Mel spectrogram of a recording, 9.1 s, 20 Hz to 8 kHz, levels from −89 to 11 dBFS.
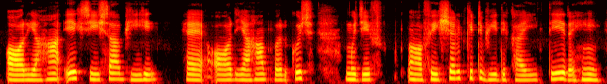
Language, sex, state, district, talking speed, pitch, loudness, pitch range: Hindi, female, Uttar Pradesh, Lalitpur, 110 wpm, 195 Hz, -19 LUFS, 185-205 Hz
